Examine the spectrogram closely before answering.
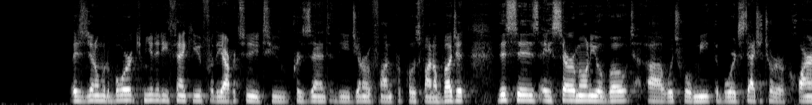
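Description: A middle-aged man speaks steadily and clearly into a microphone.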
